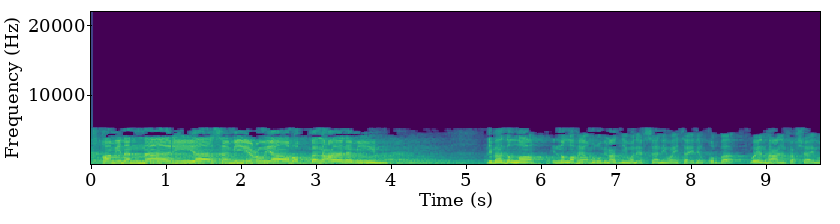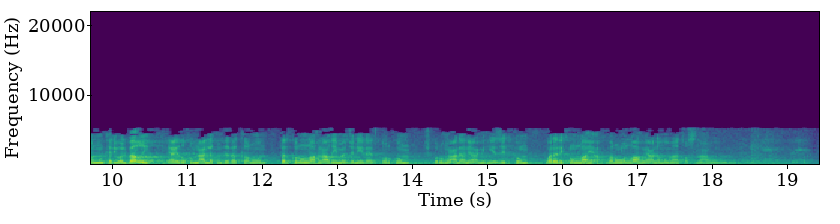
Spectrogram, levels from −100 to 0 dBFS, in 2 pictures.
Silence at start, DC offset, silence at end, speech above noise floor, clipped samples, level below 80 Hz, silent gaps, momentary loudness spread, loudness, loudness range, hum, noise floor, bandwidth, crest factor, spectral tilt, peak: 0 s; under 0.1%; 0.15 s; 24 dB; under 0.1%; -58 dBFS; none; 14 LU; -19 LUFS; 9 LU; none; -42 dBFS; 5.4 kHz; 16 dB; -8.5 dB/octave; -4 dBFS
